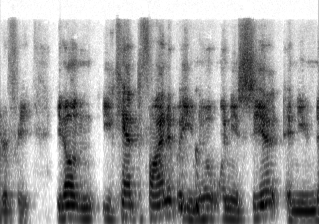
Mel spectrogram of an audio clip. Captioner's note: chuckling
